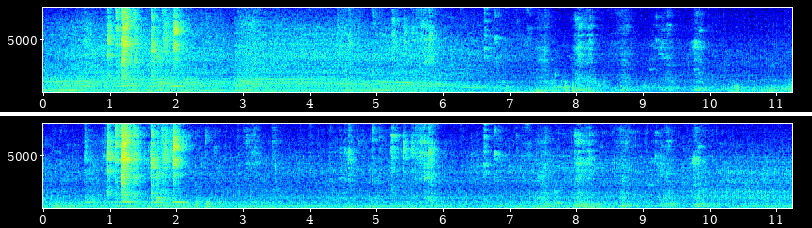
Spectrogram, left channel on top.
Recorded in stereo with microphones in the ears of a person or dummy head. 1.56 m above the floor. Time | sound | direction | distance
0.6 | chewing | 25° right (ahead or behind) | 3.5 m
